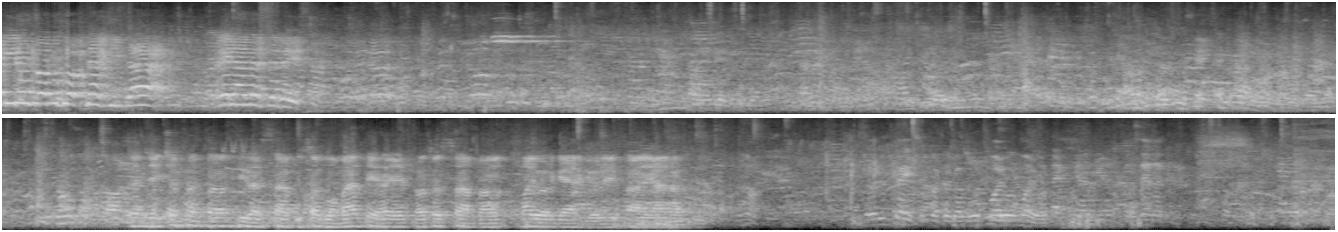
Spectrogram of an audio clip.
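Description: Men shout to each other in the open air.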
